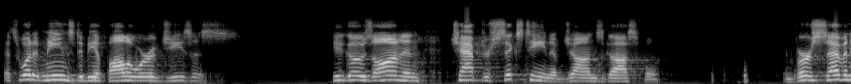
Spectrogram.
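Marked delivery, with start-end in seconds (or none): none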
